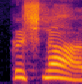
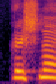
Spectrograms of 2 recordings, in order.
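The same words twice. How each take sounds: First: The final a-vowel is held long. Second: The final a-vowel is said short. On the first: The name is feminine. "long ah" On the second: The name is masculine. "Krishna is male gender"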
